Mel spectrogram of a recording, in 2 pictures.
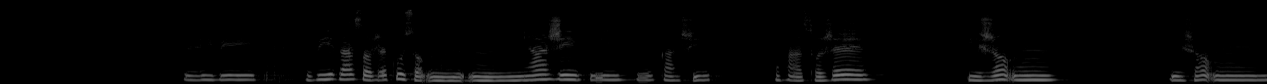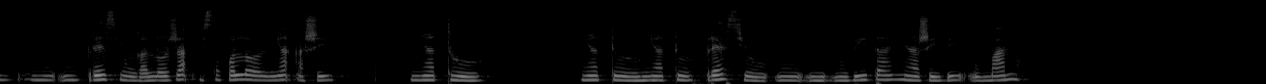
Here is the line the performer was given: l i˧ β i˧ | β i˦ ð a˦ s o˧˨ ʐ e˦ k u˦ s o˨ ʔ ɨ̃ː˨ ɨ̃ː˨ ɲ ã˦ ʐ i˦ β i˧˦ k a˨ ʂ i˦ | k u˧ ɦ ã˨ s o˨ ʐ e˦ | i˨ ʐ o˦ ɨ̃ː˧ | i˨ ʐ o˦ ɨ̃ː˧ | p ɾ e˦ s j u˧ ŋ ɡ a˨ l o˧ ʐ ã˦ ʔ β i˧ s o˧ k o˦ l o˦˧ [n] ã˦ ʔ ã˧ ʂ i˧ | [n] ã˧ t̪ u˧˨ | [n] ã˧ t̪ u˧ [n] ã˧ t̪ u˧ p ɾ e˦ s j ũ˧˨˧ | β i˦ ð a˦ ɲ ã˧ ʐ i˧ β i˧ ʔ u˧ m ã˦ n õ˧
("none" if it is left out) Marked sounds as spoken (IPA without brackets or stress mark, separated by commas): ɲ, ɲ, ɲ, ɲ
